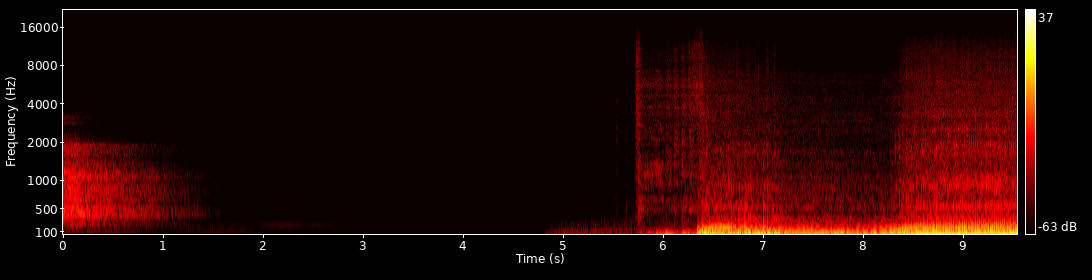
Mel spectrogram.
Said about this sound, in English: His foot mashed the gas pedal. The car shot forward like a rocket. It hugged the curves of the Pacific Coast Highway as the odometer buried in the red.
